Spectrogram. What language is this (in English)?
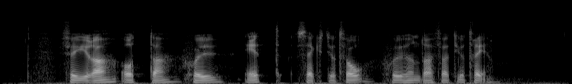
Swedish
